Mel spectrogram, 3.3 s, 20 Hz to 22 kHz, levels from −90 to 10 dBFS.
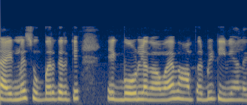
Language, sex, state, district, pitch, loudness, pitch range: Hindi, female, Bihar, Jahanabad, 245 Hz, -16 LUFS, 235-260 Hz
